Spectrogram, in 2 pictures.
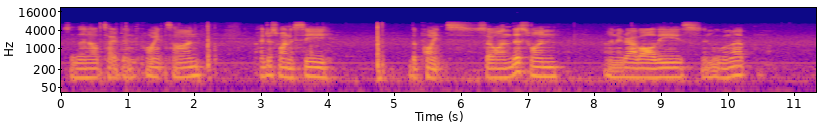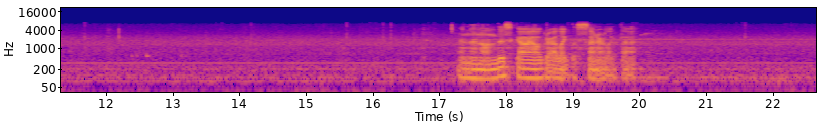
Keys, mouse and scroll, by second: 0.5-2.1 typing, 2.1 Return, 3.3 click, 3.7 click, 4.6 Return, 6.2 right click, 7.6 click, 12.2-13.0 scroll down 3, 13.0-14.0 scroll up 1, 14.0 scroll up 1, 14.0 click.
